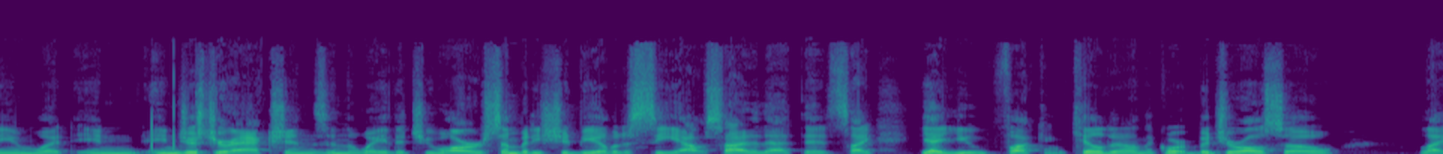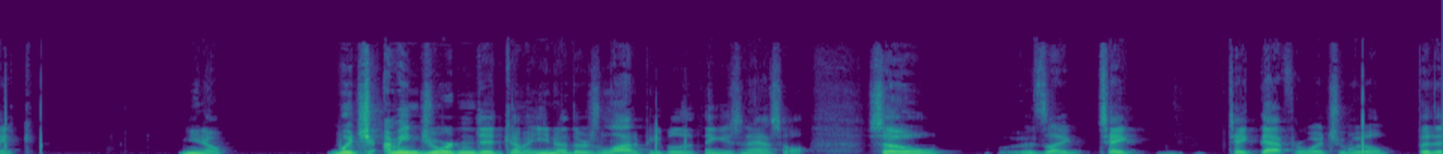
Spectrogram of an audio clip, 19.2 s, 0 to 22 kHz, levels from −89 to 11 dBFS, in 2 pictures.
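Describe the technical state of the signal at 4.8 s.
At 4.8 s the signal is intact, with no fault audible at that moment.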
